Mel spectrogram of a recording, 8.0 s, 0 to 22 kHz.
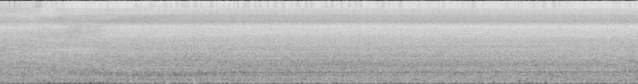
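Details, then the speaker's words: Rebuilt Ford 302 Windsor V8 with new Melling camshaft and new exhaust, fast idle about 1500–2000 rpm for cam break-in, warm with good water temp and oil pressure, choke held open by screwdriver. Loud, steady roar, no knocks, misses or ticks: normal high idle. "The idle up a little more to break it in. I just got that flathead sitting in there to hold that choke open."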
